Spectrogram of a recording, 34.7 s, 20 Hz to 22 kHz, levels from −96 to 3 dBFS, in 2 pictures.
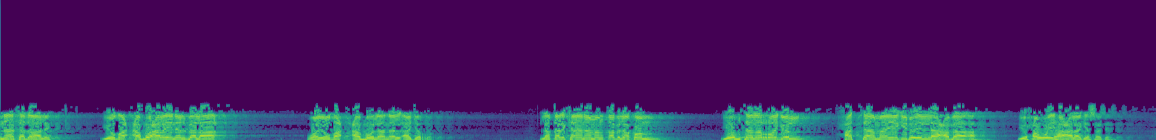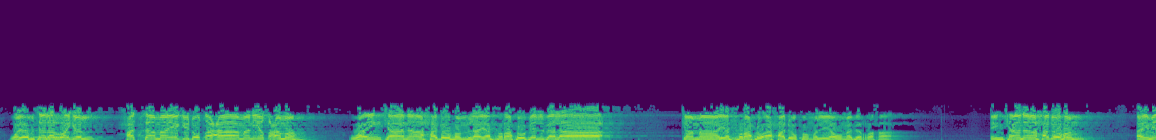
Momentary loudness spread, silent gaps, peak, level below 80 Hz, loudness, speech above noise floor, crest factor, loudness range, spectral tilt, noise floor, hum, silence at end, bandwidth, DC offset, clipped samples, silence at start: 10 LU; none; -2 dBFS; -48 dBFS; -12 LUFS; 51 dB; 12 dB; 4 LU; -2 dB/octave; -64 dBFS; none; 0 s; 5.8 kHz; under 0.1%; under 0.1%; 0 s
